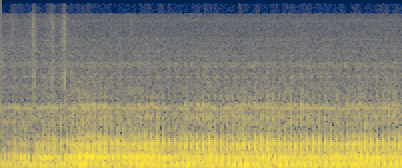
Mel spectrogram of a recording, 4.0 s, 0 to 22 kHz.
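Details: 2001 Chevrolet Silverado LS 1500 at idle with a loose, uneven rattle at roughly three per second over the steady idle; owner, not a mechanic, cannot identify the source; engine rattle.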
